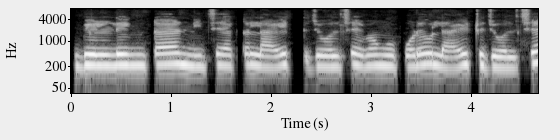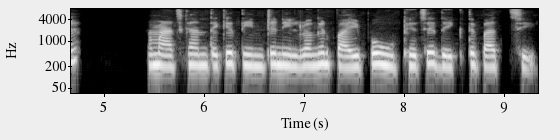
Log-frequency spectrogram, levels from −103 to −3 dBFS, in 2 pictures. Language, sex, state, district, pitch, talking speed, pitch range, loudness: Bengali, female, West Bengal, Dakshin Dinajpur, 215 Hz, 115 wpm, 200-225 Hz, -17 LUFS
